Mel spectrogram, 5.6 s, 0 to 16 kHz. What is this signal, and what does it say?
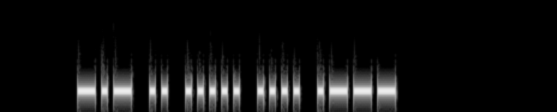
Morse code, heard as a keyed tone, about 20 wpm, 700 Hz. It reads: KI5HJ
